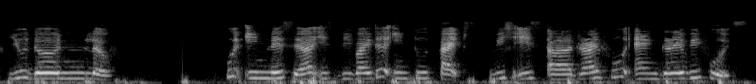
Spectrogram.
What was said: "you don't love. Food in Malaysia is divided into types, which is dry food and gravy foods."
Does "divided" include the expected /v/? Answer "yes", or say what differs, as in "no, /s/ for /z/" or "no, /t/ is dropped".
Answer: yes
